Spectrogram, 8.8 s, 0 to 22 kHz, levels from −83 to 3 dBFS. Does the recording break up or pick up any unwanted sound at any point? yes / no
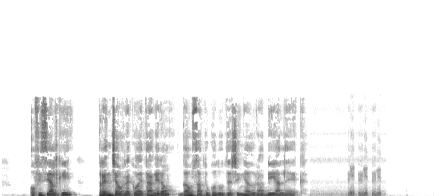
yes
